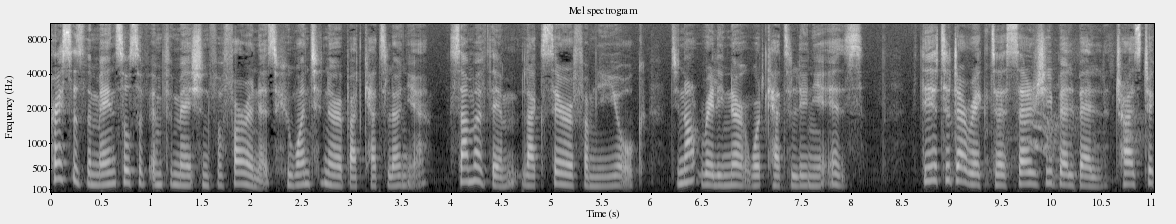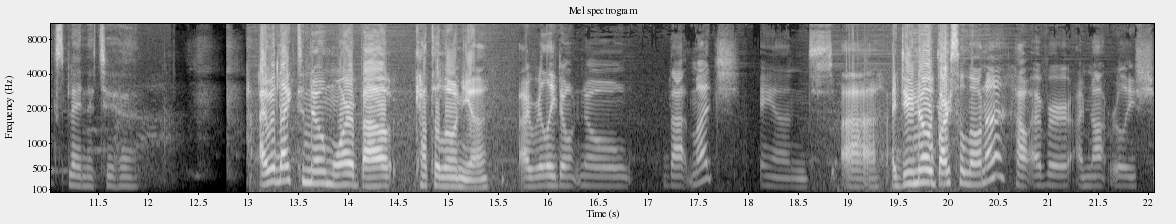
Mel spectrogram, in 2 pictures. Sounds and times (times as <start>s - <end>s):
Speech: 8.7s - 12.2s.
